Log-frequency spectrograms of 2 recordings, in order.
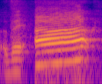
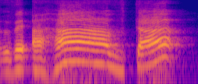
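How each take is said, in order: First: Ve'ahavta loud and high, stress on VE and HAV; Ve'ahavta read the right way, VE-a-HAV-ta; correct stress. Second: Ve'ahavta very slow, stress on the second syllable, ve-A-hav-ta; Ve'ahavta the mistaken way, second syllable pressed; wrong stress. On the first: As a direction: say Ve'ahavta with stress on the first and third syllables. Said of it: "L'accent doit être dans la première syllabe et troisième syllabe". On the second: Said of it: "Si tu dis l'accent dans la deuxième syllabe". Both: Shown as a demonstration.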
